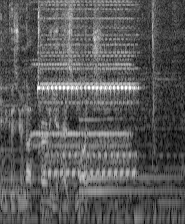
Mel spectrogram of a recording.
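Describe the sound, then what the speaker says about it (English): A telephone rings in a guitar shop, repeated electronic ringing tones under someone talking close by. "And that's the phone, and of course this is a place of business,"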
